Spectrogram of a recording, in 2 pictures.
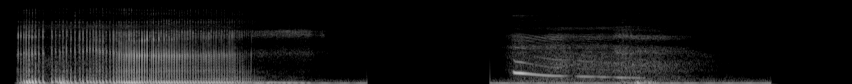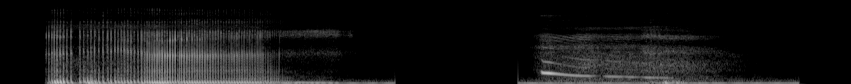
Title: Sleeping and Snoring in 35 seconds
